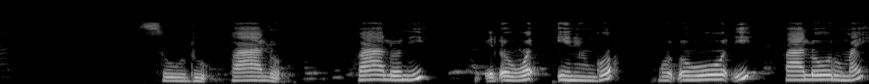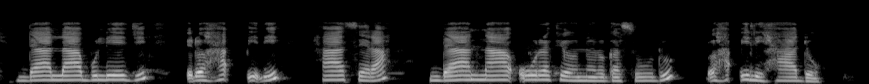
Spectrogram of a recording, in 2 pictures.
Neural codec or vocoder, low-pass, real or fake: none; 7.2 kHz; real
